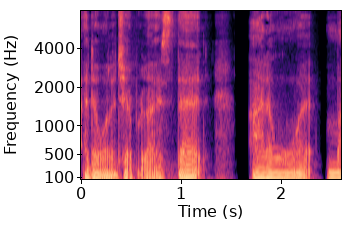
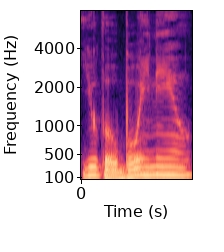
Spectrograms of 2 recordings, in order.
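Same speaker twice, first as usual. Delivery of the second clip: put-on LA accent, higher and faster; 7 semitones higher than usual. Quoting what Pandora said, taking her part, imitating Pandora's LA accent. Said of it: "In that damn LAS accent".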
